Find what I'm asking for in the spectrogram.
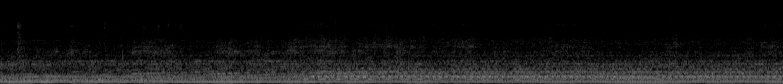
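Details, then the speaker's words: Whirlpool/Maytag commercial top-load washer MVWP576KJ/1 after agitator repair for grinding, not washing or spinning: drain and spin with steady, even motor hum and smooth whir, no grinding or knocking; runs normally. "All right, guys, we're going to be putting this into drain and spin."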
